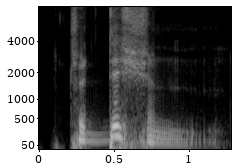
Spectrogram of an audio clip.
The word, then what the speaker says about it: tradition: Tradition. Tradition. It's not tradition or tradition. It's tradition. Shin. So it's a very, very short sound.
